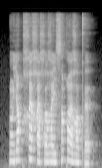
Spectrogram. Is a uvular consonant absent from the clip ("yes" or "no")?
no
